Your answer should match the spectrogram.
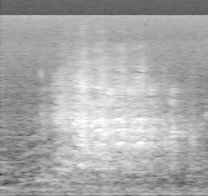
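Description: Audience in a large room chuckling and laughing softly, swelling about half a second in and dying away before the end.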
